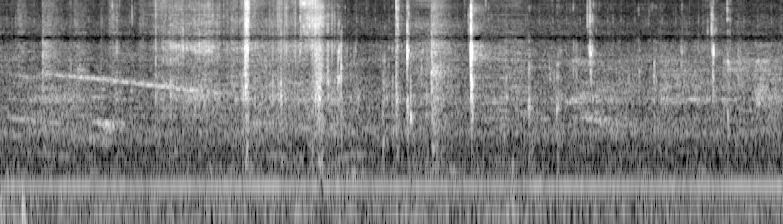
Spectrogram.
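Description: Close-up chewing of half-ripe, still-crunchy mango, with a handful of short, sharp crunches at uneven intervals.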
